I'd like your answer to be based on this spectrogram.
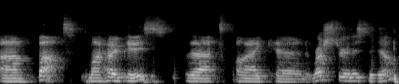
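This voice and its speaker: A fairly high, somewhat breathy male voice with ordinary pitch variation. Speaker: software instructor. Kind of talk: webinar tutorial.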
